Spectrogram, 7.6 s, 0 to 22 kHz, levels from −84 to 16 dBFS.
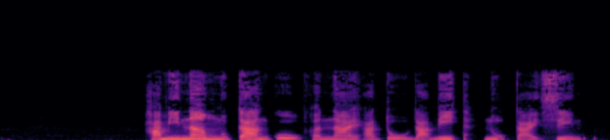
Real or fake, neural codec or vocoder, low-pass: fake; codec, 24 kHz, 0.9 kbps, WavTokenizer, medium speech release version 1; 10.8 kHz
